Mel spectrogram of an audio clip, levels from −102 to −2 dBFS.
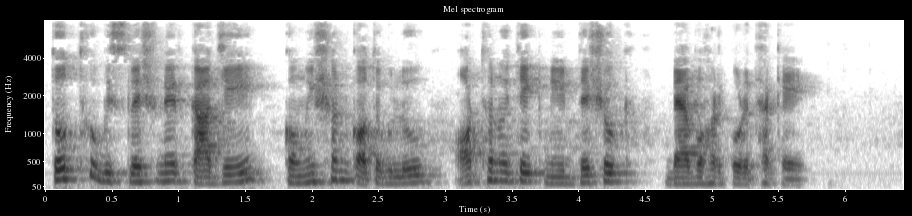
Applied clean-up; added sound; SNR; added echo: none; none; none; none.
